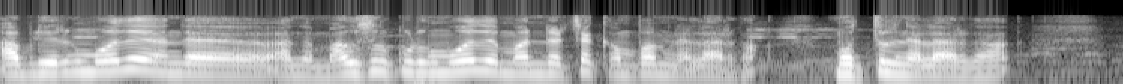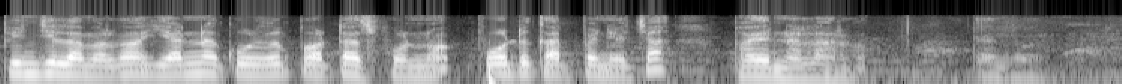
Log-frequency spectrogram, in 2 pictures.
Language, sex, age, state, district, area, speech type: Tamil, male, 60+, Tamil Nadu, Tiruvannamalai, rural, spontaneous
